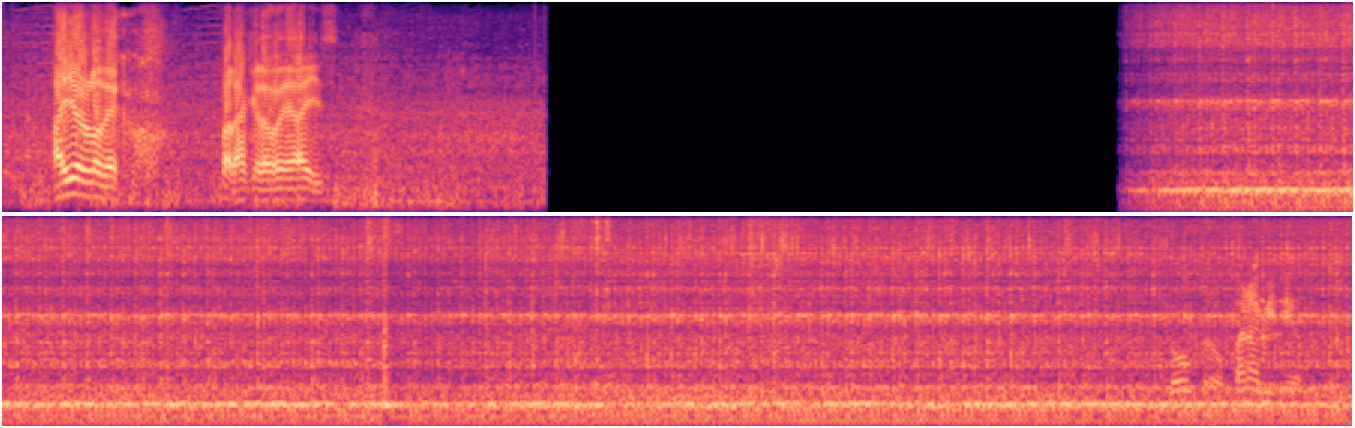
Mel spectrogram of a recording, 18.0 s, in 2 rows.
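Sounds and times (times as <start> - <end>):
motorcycle engine idling: 7.5 - 18.0.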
